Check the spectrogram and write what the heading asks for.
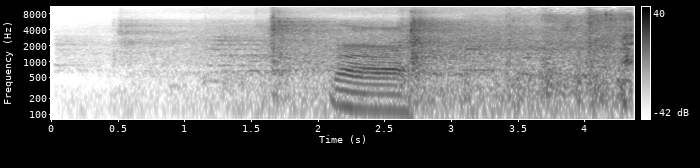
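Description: Inline hockey play in a large hall: two sharp clacks of stick and puck, about a second and a half and nearly three seconds in, with a man's drawn-out shout of "ah" between them, over noise from the game that grows louder.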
